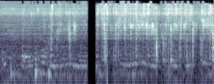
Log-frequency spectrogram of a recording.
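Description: Onions sizzle and crackle in hot oil in a pan for bagara rice, a loud close hiss with stirring scrapes and one brief dropout midway.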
